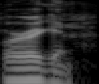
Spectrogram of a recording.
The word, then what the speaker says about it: Oregon: Oregon.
